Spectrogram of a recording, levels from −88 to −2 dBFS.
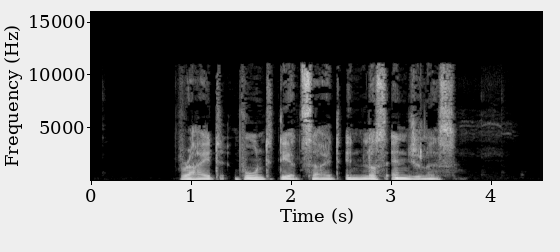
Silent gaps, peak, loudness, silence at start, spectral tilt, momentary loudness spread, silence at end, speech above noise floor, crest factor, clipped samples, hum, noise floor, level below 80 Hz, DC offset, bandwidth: none; -6 dBFS; -22 LUFS; 0.9 s; -4 dB/octave; 6 LU; 0.85 s; 61 dB; 18 dB; under 0.1%; none; -83 dBFS; -42 dBFS; under 0.1%; 11.5 kHz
